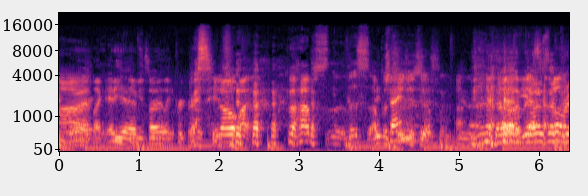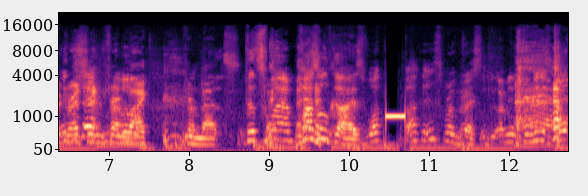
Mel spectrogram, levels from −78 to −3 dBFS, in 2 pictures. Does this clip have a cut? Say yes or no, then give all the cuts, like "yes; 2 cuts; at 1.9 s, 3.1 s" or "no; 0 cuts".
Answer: no; 0 cuts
